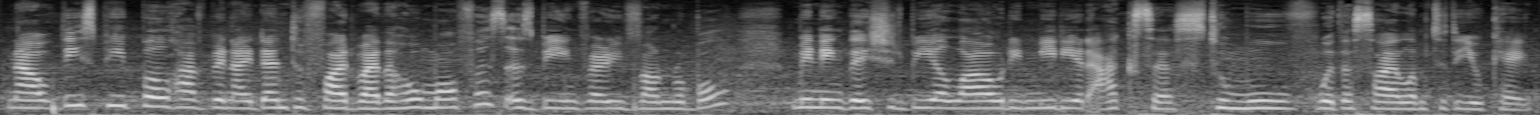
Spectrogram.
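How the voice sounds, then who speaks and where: A woman's voice: fairly high pitch, steady tone, quick pace, few pauses. Articulate woman. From Portugal. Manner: articulate, explanatory. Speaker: refugee volunteer. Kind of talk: interview answers.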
